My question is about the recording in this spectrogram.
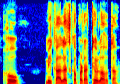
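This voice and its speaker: A man's voice: medium pitch, steady tone, unhurried, darkish tone, no echo, natural voice. A man voicing a suspicious mother-in-law who speaks angrily, recorded dry. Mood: angry. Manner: angry, scolding.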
